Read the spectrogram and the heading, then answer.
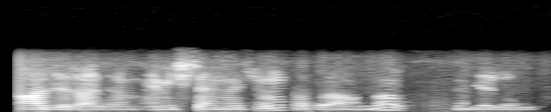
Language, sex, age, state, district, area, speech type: Nepali, male, 18-30, West Bengal, Darjeeling, rural, conversation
